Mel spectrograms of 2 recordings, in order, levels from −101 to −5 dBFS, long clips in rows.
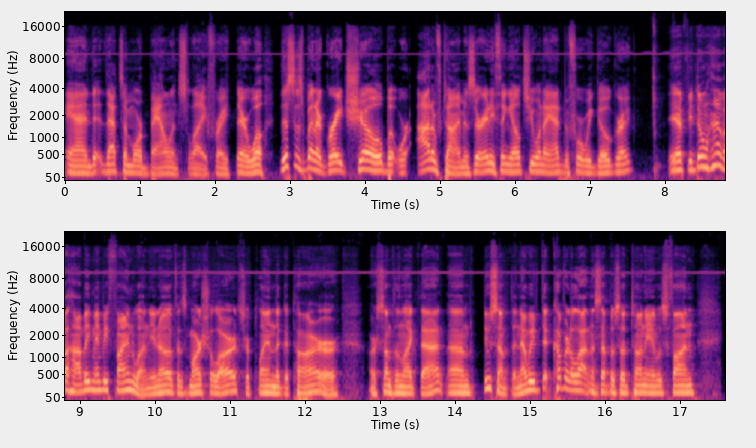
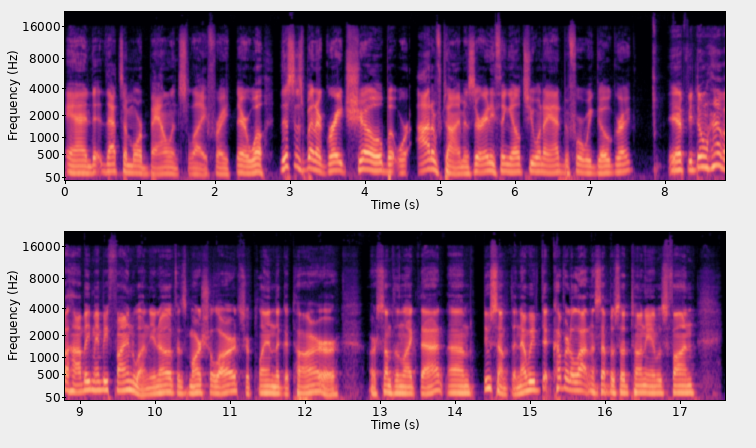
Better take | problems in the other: second | high-pitched whine; faint; throughout; 9 kHz, 30 dB below the speech

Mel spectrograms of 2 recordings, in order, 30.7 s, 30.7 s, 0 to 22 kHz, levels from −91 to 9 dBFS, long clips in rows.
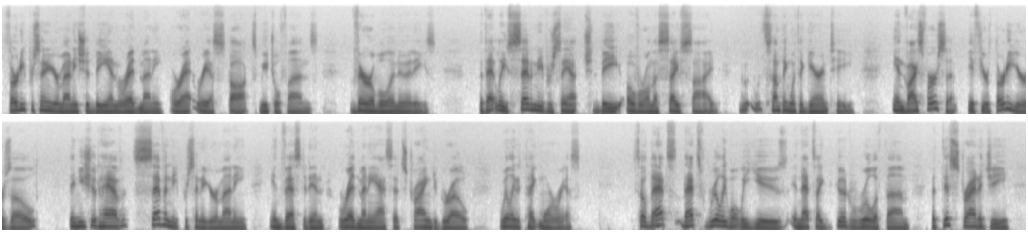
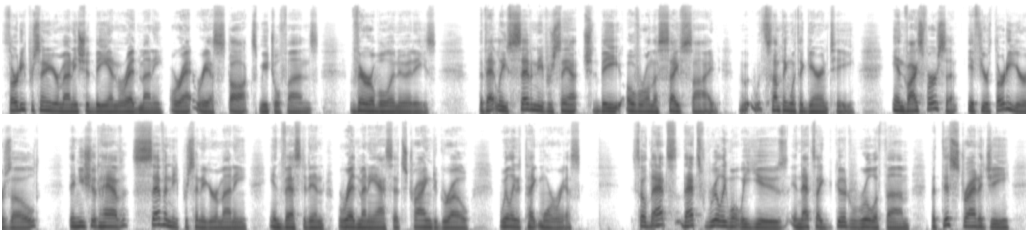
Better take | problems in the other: second | hiss; faint; throughout; 25 dB below the speech

